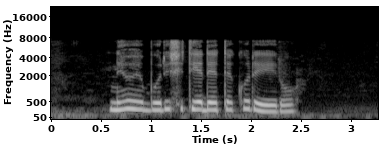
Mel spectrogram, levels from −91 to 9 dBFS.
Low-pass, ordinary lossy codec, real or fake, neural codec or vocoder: 7.2 kHz; none; real; none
